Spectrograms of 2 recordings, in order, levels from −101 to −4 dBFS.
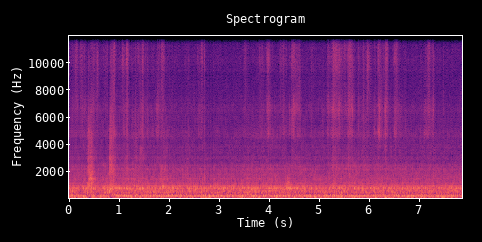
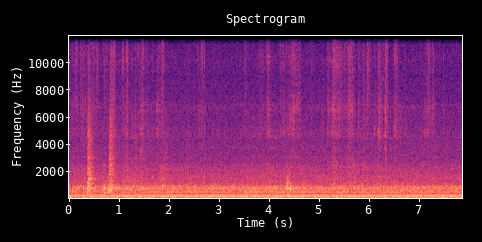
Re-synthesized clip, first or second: first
